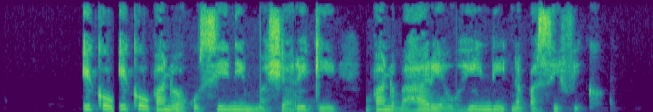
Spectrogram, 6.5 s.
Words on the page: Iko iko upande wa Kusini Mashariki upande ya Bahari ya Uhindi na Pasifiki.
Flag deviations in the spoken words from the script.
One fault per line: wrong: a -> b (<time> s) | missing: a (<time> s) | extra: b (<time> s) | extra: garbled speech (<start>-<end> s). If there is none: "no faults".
no faults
